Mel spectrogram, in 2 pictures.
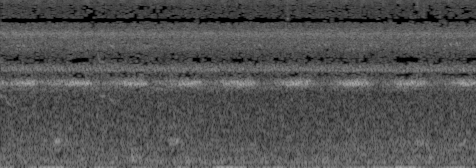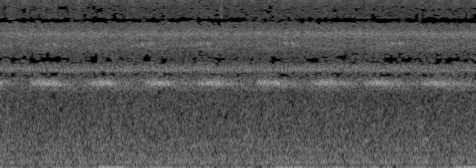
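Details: Crickets sing outdoors in the evening beside a lit deck where a chihuahua rests. Clear, evenly spaced shrill chirps come about twice per second, with a faster, thin high trill above and a broad low hum beneath.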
